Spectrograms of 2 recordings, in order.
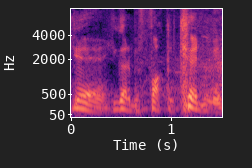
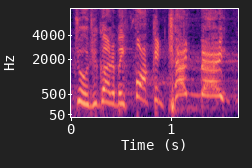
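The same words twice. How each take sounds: First: Low, grumbling dog voice; dog echoing owner. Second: High, outraged sports-fan yell; screaming at ref. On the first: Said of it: "dog was over in the corner being like". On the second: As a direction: yell at the referee on TV. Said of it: "you're screaming at the ref". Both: Retold or imitated.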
